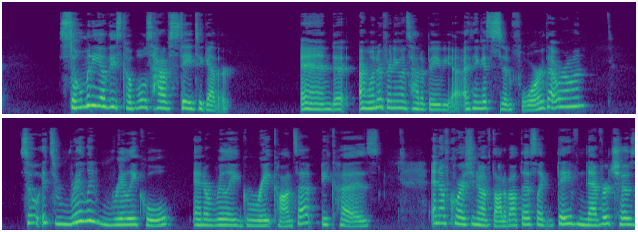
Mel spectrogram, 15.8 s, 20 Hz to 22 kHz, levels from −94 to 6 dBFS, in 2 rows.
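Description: Speech, with compressed frames skipped at 6.22 s, between "yet I think it's" and "four that we're on", and at 10.90 s, after "cool and a really". The audio jumps ahead about 150 ms, then about 30 ms, fitting roughly four and one lost 32 ms frames.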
